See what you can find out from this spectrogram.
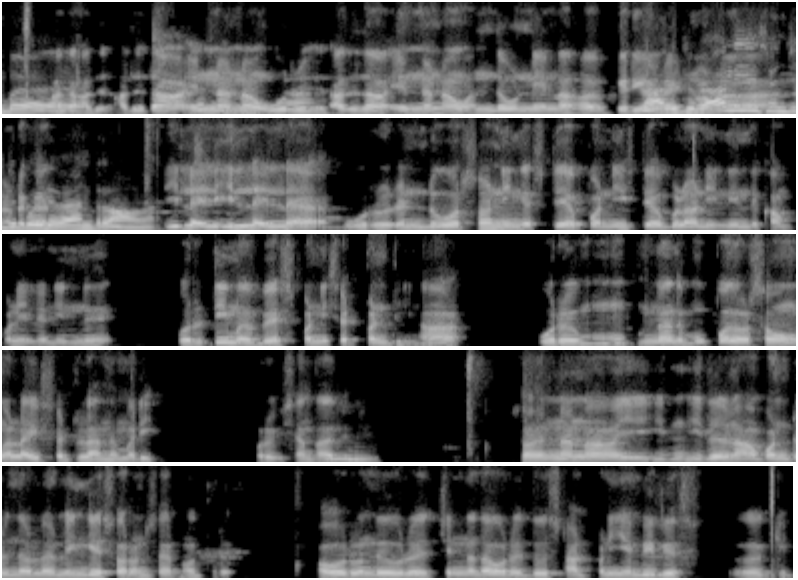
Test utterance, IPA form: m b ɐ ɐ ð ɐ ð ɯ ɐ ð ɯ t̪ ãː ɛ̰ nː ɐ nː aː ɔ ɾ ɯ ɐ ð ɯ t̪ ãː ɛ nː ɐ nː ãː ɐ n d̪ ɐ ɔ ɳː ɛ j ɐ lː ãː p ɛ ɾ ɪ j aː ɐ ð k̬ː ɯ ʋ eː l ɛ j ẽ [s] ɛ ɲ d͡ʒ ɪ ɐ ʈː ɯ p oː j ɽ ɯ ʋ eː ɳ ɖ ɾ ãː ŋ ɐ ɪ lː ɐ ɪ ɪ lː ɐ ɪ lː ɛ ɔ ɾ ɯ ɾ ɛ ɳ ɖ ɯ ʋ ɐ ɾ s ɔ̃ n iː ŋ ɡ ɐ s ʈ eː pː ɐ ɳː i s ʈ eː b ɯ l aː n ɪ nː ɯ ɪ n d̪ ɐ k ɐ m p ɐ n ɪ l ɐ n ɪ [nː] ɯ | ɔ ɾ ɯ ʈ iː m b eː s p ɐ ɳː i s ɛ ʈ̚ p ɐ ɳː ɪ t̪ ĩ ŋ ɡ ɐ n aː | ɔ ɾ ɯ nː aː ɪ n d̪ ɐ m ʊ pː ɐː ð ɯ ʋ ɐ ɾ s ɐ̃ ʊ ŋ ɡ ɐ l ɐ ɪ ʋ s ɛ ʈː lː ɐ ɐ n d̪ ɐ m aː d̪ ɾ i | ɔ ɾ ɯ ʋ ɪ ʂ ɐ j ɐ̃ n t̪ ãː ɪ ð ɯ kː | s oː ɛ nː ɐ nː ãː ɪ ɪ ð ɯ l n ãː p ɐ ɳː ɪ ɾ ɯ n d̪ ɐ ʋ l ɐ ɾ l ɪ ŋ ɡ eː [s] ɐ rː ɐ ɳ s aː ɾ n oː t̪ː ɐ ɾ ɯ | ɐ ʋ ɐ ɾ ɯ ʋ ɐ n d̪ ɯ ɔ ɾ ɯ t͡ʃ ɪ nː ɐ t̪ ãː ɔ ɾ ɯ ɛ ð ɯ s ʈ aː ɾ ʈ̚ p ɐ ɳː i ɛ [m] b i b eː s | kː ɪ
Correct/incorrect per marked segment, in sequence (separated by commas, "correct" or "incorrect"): correct, correct, correct, correct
